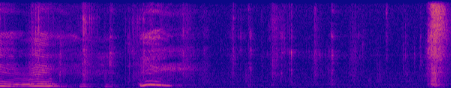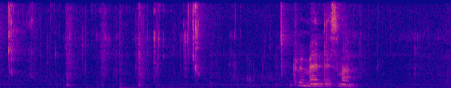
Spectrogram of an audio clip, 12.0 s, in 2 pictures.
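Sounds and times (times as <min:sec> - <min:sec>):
close-up chewing: 0:00.8 - 0:09.9.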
